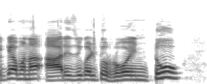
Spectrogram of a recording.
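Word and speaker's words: rho: क्या पढ़ते हैं रहो इंग्लिश में आर एच ओ यह इसकी स्पेलिंग है ठीक है रो पड़ा जाता है इसे और हिंदी में उड़ते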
